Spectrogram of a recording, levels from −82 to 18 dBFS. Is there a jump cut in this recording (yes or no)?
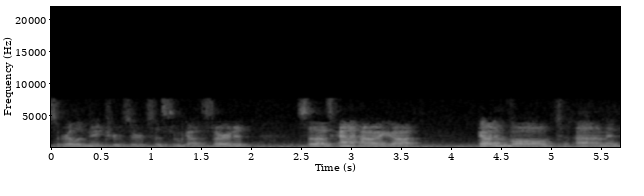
no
